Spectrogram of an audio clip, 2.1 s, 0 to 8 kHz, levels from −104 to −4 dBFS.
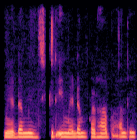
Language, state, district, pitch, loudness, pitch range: Kurukh, Chhattisgarh, Jashpur, 210 Hz, -25 LUFS, 200-215 Hz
